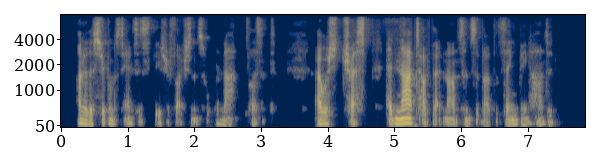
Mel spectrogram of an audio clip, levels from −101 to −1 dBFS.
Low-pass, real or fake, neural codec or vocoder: 7.2 kHz; fake; codec, 16 kHz, 6 kbps, DAC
